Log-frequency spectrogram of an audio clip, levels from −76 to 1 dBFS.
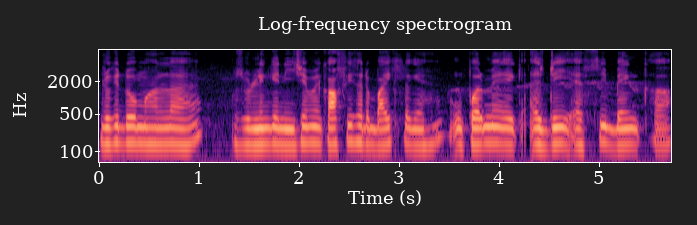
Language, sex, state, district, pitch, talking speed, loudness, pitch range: Hindi, male, Bihar, Araria, 140 Hz, 220 wpm, -21 LUFS, 135-145 Hz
